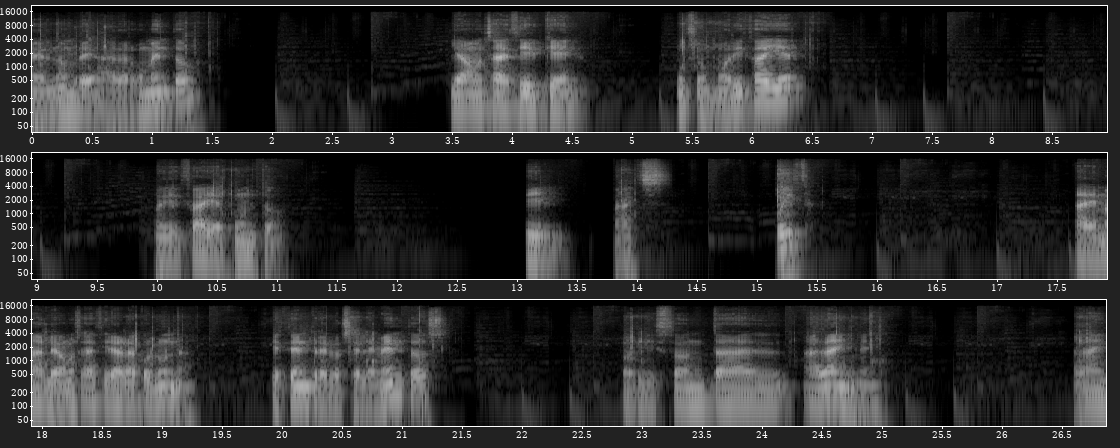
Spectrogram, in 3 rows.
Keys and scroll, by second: 0.5 alt+Return, 7.7 Return, 15.3 Return, 25.0 Return.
